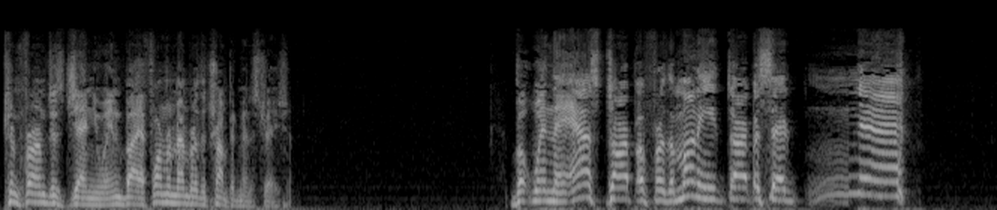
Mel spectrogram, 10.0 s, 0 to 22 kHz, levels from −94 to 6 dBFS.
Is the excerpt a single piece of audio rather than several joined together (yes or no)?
yes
